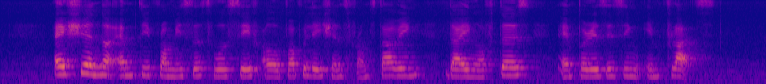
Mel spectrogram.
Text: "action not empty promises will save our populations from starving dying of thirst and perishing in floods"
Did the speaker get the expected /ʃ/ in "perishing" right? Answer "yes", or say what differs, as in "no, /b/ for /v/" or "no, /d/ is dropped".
no, /s/ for /ʃ/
